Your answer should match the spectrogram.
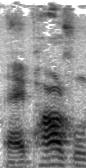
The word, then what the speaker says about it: powerful: Đấy, rồi powerful, powerful trọng âm rơi âm đầu tiên nhá.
